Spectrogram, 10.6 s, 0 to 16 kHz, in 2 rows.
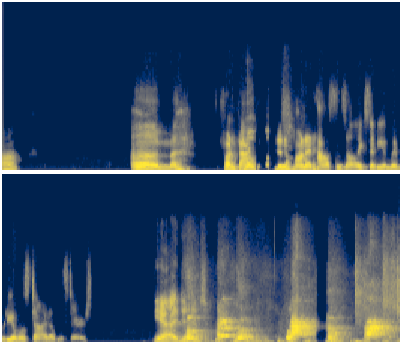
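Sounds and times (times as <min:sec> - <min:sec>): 
speech: 0:01.8 - 0:06.7, 0:07.3 - 0:10.6
dogs barking angrily: 0:07.7 - 0:10.6.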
